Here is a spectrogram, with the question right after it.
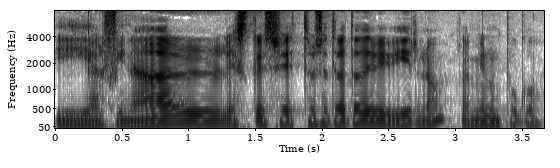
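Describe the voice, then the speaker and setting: In a very clean recording with a silent background, a man at medium pitch speaks with a dark, mellow tone and ordinary pitch variation. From Vega Baja, Alicante, Spain. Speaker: entrepreneur, engineer. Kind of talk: interview.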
